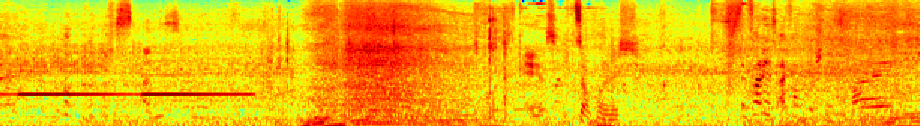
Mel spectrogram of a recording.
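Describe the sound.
A car pulls away, its engine rumbling and revving as it accelerates, with voices heard over the engine noise.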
